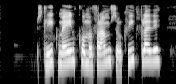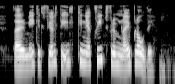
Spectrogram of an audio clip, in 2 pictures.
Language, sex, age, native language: Icelandic, female, 30-39, Icelandic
